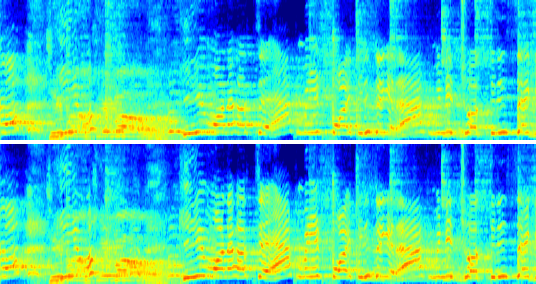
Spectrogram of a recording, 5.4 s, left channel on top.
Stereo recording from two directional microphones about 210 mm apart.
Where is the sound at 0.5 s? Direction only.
20° right (ahead or behind).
